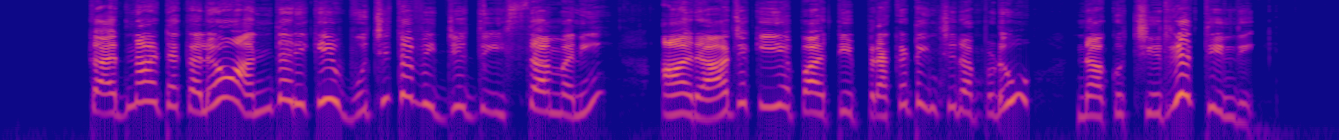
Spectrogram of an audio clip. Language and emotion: Telugu, angry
